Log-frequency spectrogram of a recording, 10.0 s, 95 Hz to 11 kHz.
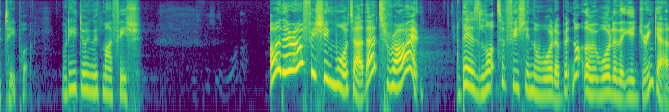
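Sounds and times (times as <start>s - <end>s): woman's voice: 0.0s - 2.2s, 4.1s - 10.0s.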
